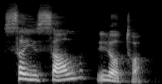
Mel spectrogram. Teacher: Zor söylenir. Çünkü ilk sözcük kalın L ile bitiyor. İkincisi ince L ile başlıyor. Sayısal loto ya da sayısal loto olmaması için iki sözcük arasında minicik bir durak vermek iyi olur.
